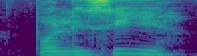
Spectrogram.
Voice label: policía, Mixe, Mujer; INALI

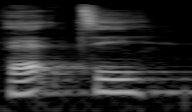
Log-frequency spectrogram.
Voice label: poseer, Otomí, hombre; Posesión; INALI

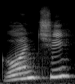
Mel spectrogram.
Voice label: col, repollo, Otomí, mujer; Comida; INALI

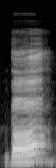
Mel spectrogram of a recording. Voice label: "ahí", Zapoteco Magdalena Ocotlan; Adverbios; INALI; Haspelmath

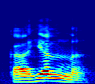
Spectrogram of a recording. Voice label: callarse, Mayo; Habla y lenguaje

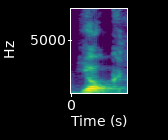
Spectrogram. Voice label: "voz", Mixe, hombre; Habla

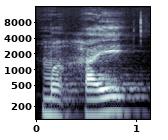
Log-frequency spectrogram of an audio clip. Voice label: patria, Otomí, hombre; Sociales; Vocabulary; INALI

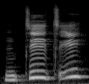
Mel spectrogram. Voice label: amigo, compañero, Otomí, mujer; INALI

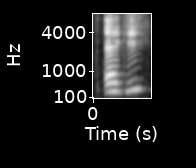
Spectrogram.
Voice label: Otomí, mujer; hacha; INALI

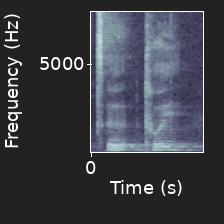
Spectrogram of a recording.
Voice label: "juicio", Otomí, hombre; INALI

